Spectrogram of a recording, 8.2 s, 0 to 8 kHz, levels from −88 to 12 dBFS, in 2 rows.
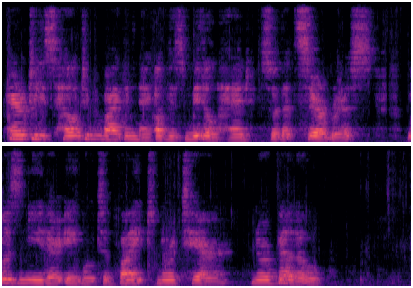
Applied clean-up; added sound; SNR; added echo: neural separator model SepFormer DNS4.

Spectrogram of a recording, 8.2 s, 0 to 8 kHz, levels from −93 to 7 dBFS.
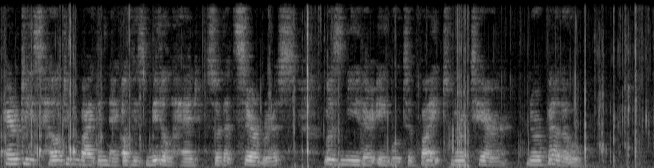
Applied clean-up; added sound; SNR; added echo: none; Chewing, mastication / Dog; 11 dB; reverberation time 0.1 s.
